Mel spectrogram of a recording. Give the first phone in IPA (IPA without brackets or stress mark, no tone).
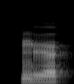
ŋ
